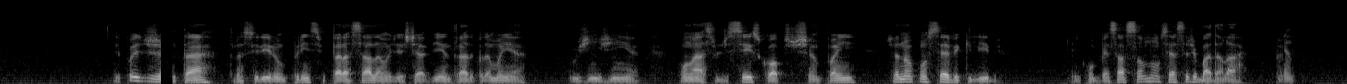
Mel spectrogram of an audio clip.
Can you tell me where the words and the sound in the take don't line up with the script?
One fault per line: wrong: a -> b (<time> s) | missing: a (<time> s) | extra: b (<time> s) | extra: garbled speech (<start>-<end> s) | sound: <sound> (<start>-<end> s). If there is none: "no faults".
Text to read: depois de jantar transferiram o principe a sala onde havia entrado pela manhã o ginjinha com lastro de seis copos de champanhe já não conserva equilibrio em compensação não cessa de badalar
sound: dropout (1.6-1.7 s)
extra: para (3.3 s)
extra: este (4.0 s)
sound: laugh (12.8-13.0 s)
